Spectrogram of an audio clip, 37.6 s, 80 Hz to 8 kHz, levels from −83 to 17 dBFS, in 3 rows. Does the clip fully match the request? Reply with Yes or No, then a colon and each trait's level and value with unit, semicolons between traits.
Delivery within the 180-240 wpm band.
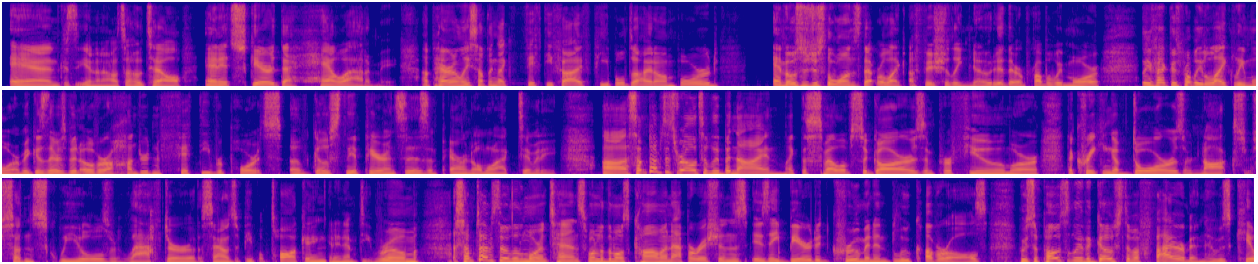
Yes: average, 190 wpm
